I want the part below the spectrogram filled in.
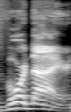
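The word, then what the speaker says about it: voir dire: of I told you I told you that's how we pronounce it out West nobody ever believes me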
